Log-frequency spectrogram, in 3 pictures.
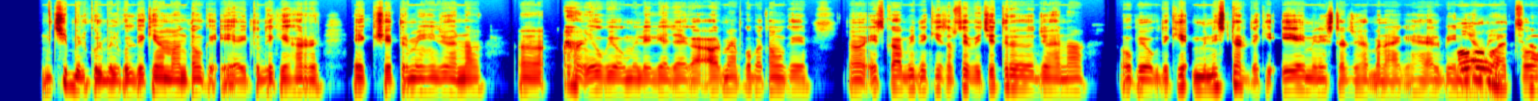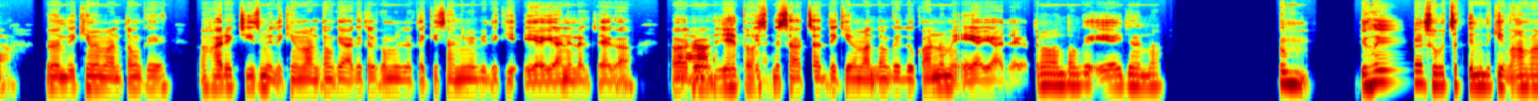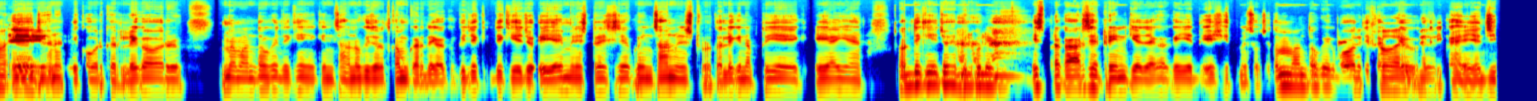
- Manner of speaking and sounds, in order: throat clearing; in English: "मिनिस्टर"; in English: "मिनिस्टर"; in English: "टेक ओवर"; in English: "मिनिस्टर"; in English: "मिनिस्टर"; laugh; in English: "ट्रेन"; in English: "इफ़ेक्टिव"
- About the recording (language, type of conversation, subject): Hindi, podcast, एआई टूल्स को आपने रोज़मर्रा की ज़िंदगी में कैसे आज़माया है?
